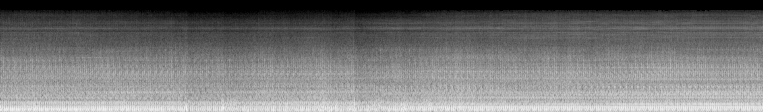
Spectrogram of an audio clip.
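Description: A diesel engine idles steadily close by.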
